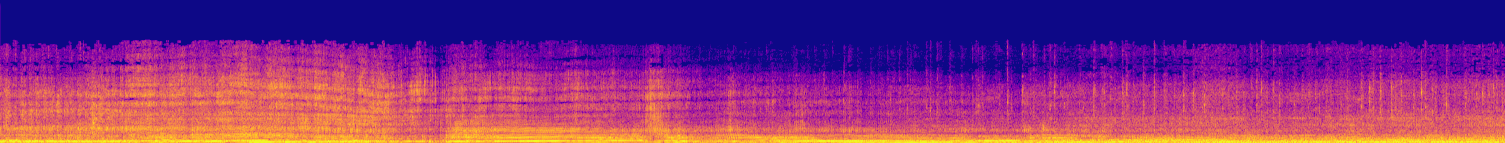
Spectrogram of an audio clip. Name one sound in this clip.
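Two car engines rev hard and roar, rising and falling in pitch as the cars race away.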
